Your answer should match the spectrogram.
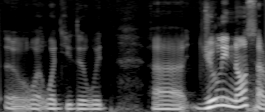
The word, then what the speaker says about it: JULINOZA: What you do with Julie Nosa, right? Am I pronouncing it right? How this JULINOZA. Julie Nosa?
